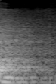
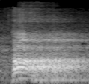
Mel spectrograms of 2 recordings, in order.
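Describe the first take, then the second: First: The sound is said very softly. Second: The sound is said very loudly. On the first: "Agora baixinho" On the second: "Agora eu vou falar bem alto"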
